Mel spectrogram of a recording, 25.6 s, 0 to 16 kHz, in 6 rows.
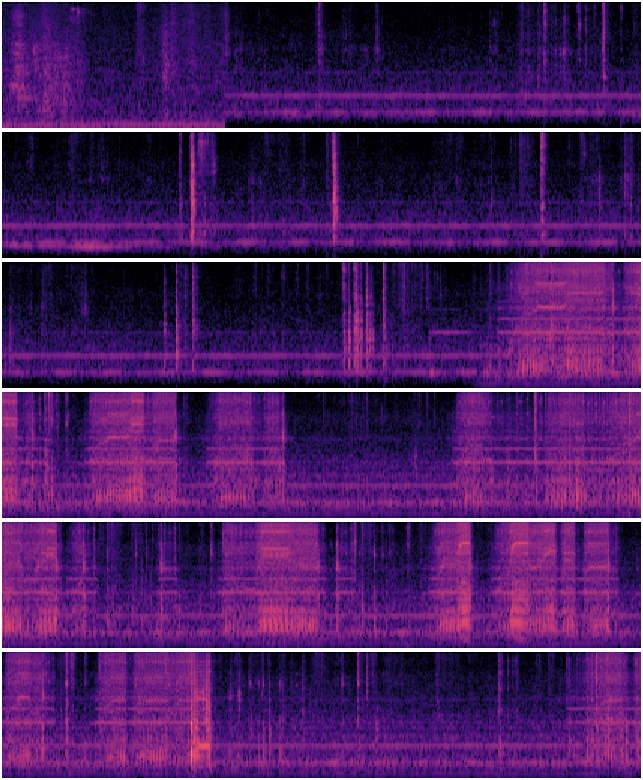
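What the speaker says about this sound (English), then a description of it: "whenever I want to sew around the bottom and then leave my opening to turn" A sewing machine stitches a 3/8-inch seam around a fabric hip bag. A low, steady hum is followed by louder, continuous mechanical whirring through the second half, with no talking.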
